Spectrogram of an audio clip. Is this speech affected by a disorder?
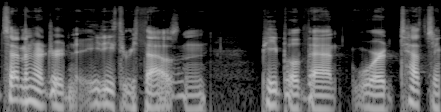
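Yes: multiple sclerosis.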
